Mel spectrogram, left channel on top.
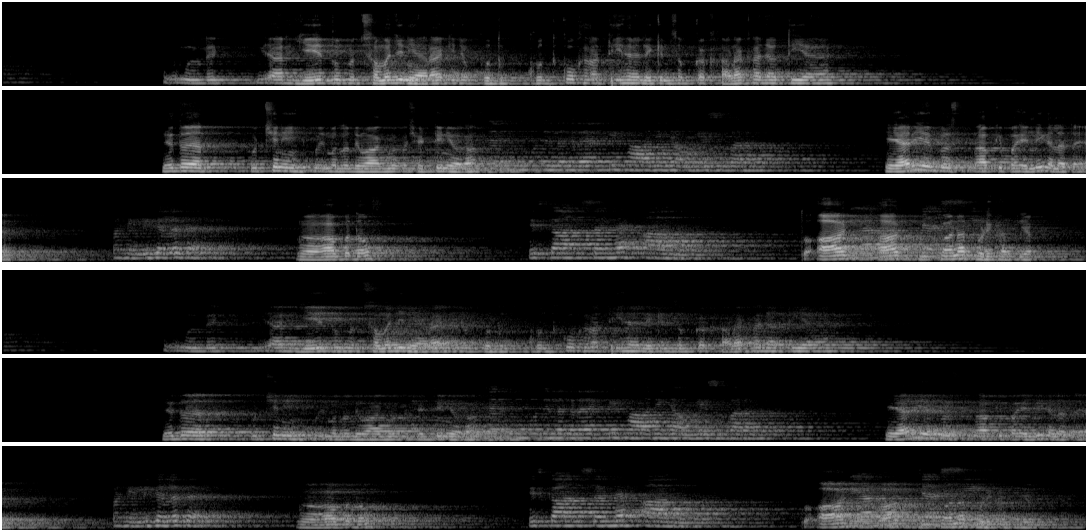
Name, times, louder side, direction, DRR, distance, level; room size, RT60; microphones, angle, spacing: voice 1, 1.6-2.2 2.5-5.1 5.3-8.4 12.4-12.9 13.3-15.6 19.7-21.8 24.6-25.5 29.7-32.0, left 4 dB, 80° left, 8 dB, 0.5 m, -27 dB
voice 2, 14.8-18.4 22.8-23.7 26.9-28.6 30.0-31.6, right 1 dB, 15° right, -2 dB, 1.1 m, -35 dB
9.8 x 6.9 x 4.6 m, 2.5 s
head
